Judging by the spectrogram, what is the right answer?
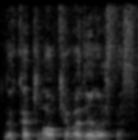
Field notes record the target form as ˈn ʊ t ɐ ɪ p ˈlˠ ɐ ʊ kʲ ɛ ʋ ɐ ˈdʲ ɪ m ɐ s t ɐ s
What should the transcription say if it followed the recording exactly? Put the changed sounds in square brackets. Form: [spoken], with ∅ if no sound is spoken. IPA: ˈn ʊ [k] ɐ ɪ p ˈlˠ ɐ ʊ kʲ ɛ ʋ ɐ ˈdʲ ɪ [n] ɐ s t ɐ s

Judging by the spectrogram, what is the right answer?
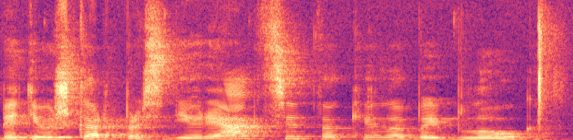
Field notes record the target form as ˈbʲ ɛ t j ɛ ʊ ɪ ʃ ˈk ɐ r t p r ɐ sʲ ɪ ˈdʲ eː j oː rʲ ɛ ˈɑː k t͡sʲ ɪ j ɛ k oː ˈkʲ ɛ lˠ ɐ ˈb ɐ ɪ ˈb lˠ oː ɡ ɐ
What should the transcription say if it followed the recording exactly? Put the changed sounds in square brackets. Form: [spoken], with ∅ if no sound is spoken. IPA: ˈbʲ ɛ t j ɛ ʊ ɪ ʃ ˈk ɐ r t p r ɐ sʲ ɪ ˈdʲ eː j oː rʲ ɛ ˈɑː k t͡sʲ ɪ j ɛ [t] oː ˈkʲ ɛ lˠ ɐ ˈb ɐ ɪ ˈb lˠ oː ɡ ɐ

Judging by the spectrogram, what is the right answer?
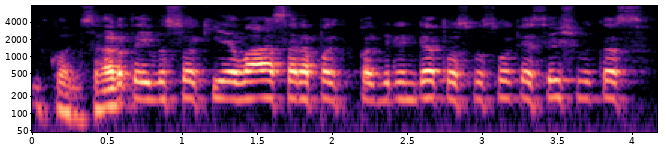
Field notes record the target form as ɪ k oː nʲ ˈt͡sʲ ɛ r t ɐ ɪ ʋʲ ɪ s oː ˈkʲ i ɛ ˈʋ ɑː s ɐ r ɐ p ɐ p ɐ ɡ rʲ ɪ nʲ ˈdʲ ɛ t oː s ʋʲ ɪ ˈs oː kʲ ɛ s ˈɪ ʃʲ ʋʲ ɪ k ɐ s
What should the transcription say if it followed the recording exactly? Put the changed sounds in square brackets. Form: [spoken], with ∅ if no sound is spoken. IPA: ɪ k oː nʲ ˈt͡sʲ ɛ r t ɐ ɪ ʋʲ ɪ s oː ˈkʲ i ɛ ˈʋ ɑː s ɐ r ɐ p ɐ p ɐ ɡ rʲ ɪ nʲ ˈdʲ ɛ t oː s ʋʲ ɪ ˈs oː kʲ ɛ s ˈɪ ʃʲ ʋʲ ɪ k ɐ s

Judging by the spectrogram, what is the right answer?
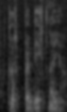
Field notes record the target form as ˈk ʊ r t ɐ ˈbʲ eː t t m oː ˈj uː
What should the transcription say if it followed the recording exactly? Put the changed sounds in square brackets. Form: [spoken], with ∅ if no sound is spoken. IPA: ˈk ʊ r [p] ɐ ˈbʲ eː [k] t [n] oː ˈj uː

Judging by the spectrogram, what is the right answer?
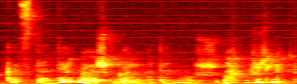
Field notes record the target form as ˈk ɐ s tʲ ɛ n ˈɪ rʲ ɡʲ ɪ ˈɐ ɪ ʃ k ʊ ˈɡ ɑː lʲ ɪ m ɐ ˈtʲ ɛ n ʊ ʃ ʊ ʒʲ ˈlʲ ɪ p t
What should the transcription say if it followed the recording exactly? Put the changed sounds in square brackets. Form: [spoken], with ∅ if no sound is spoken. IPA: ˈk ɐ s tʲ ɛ n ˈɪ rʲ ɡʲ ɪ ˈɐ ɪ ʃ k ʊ ˈɡ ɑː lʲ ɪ m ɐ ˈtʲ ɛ n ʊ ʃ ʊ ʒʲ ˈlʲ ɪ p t

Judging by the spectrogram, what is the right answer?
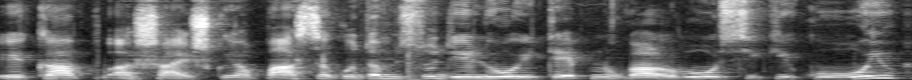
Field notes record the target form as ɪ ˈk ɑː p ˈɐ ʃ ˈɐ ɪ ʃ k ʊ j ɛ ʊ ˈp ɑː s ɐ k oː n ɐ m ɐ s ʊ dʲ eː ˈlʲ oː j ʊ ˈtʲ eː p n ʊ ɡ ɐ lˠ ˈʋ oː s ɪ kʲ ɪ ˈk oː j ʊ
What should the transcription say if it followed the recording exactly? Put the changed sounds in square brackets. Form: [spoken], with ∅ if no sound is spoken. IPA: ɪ ˈk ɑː p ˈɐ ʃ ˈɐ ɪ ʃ k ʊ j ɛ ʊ ˈp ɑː s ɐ k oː [d] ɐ m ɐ s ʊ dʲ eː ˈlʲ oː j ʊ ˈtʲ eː p n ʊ ɡ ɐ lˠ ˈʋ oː s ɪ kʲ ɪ ˈk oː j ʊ

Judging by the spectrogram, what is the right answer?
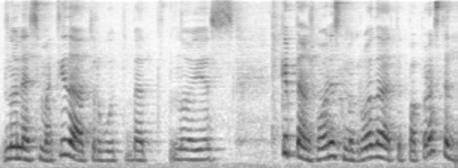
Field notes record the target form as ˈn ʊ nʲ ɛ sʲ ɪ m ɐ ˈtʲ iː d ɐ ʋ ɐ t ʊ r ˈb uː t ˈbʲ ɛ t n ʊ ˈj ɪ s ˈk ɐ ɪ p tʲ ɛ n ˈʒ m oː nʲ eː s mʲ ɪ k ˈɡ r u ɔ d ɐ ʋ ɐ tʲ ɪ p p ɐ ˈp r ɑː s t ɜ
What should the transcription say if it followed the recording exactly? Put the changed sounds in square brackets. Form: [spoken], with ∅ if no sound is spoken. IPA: ˈn ʊ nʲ ɛ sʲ ɪ m ɐ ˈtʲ iː d ɐ ʋ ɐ t ʊ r ˈb uː t ˈbʲ ɛ t n ʊ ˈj ɪ s ˈk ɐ ɪ p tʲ ɛ n ˈʒ m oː nʲ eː s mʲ ɪ [∅] ˈɡ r u ɔ d ɐ ʋ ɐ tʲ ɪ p p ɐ ˈp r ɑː s t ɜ

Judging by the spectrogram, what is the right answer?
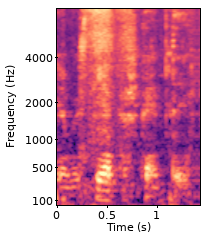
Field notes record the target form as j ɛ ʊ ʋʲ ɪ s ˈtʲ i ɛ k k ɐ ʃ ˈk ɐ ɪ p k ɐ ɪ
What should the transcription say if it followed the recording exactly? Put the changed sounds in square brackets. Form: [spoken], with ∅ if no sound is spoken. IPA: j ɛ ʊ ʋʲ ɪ s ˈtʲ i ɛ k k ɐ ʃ ˈk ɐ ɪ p [t] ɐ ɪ

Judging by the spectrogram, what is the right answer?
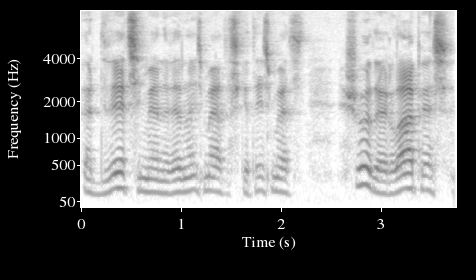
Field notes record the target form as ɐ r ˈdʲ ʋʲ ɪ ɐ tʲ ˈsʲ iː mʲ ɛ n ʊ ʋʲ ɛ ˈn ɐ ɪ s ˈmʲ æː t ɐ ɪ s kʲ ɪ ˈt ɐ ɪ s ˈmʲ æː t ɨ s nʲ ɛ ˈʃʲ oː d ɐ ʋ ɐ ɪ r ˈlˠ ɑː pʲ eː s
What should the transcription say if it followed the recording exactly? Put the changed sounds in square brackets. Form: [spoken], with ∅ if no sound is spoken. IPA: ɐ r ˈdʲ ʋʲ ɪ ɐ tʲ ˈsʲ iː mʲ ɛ n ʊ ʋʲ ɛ ˈn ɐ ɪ s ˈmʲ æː t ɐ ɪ s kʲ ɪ ˈt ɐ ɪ s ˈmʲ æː t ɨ s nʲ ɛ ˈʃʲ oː d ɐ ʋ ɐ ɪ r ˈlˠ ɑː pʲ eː s

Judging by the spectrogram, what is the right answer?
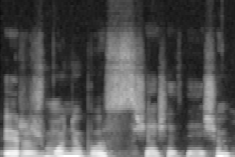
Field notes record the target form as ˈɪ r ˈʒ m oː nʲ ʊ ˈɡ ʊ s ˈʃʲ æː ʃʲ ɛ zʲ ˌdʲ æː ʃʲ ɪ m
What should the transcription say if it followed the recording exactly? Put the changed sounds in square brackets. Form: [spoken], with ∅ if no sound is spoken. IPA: ˈɪ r ˈʒ m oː nʲ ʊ [ˈb] ʊ s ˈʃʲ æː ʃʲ ɛ zʲ ˌdʲ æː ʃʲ ɪ m

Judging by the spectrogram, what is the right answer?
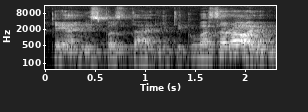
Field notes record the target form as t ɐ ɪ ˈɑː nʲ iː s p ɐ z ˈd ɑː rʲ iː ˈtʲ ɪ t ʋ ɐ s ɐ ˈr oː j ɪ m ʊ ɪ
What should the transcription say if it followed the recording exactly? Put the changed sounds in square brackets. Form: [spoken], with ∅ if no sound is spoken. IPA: t ɐ ɪ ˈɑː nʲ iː s p ɐ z ˈd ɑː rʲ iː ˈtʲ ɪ [k] ʋ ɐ s ɐ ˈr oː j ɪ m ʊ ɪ

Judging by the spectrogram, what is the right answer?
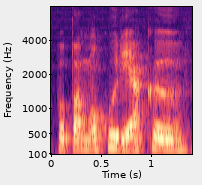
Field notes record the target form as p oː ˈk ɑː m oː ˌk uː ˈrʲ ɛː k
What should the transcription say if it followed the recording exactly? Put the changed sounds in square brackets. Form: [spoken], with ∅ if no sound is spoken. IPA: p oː [ˈp] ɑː m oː ˌk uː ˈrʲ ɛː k

